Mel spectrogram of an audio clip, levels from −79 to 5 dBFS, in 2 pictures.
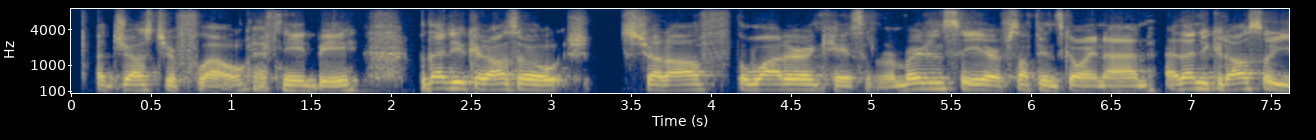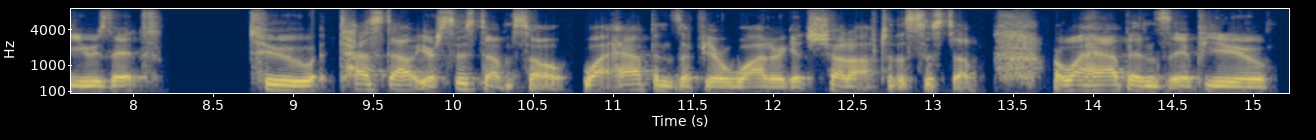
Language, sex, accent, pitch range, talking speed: English, male, American, 120-155 Hz, 215 wpm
